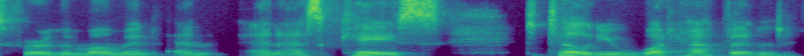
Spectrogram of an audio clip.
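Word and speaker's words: Kees: Just in case you're wondering, my name is spelled K-E-E-S, and everyone says Case because it's Dutch, and the two E's in Dutch make an A sound.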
